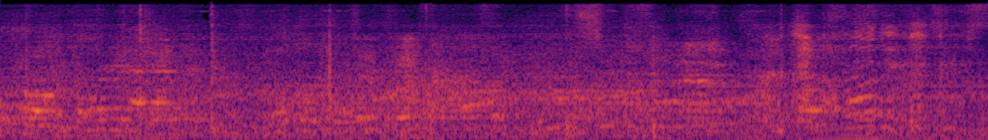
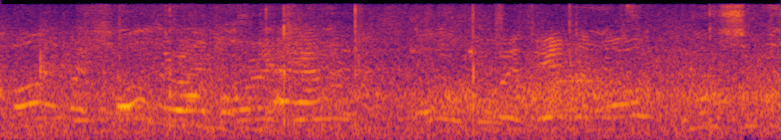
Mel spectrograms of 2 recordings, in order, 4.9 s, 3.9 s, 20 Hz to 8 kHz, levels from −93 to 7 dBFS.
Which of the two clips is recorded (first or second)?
second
